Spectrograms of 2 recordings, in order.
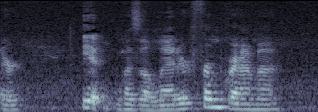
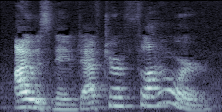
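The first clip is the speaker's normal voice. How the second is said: ordinary delivery, nothing marked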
